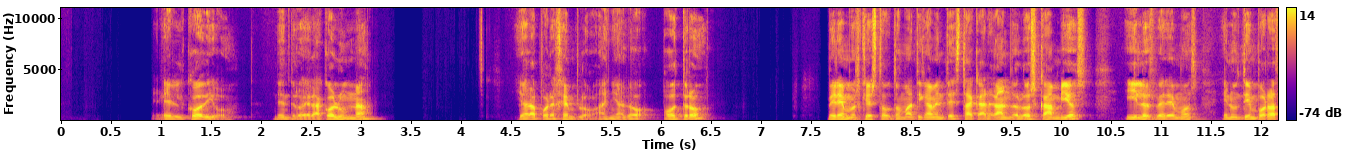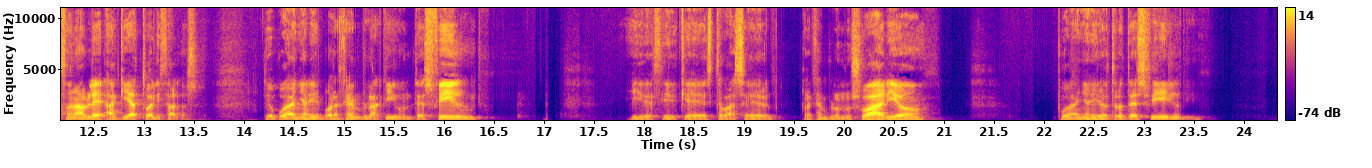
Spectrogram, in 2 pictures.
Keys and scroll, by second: 0.5 alt+Return, 2.3 alt+Return, 2.5 super+x, 3.1 super+v, 5.6 Tab, 6.5 Tab, 17.2 Return.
